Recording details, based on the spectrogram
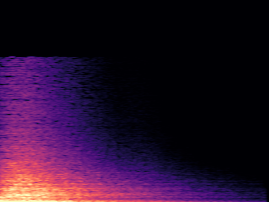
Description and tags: fm missile sound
